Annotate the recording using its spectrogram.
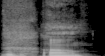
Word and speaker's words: Louisville: You got to say it like that. Louisville.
